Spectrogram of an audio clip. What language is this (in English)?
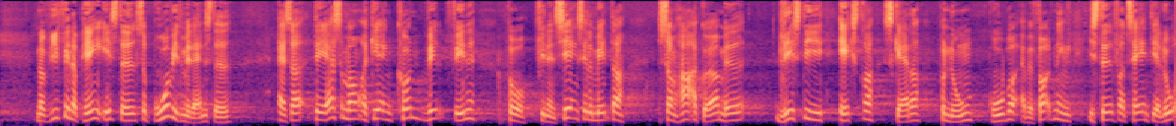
Danish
